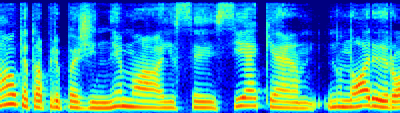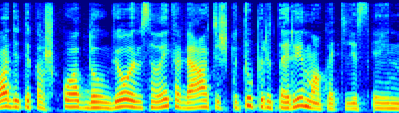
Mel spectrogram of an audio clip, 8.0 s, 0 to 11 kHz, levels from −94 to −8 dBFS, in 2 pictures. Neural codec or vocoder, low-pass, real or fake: codec, 24 kHz, 1 kbps, SNAC; 9.9 kHz; fake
